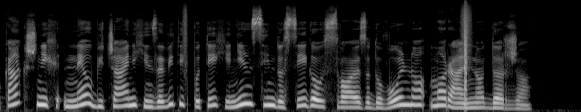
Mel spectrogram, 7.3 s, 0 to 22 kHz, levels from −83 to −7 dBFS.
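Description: Right after "kakšnih neobičajnih in", from 2.27 to 2.35 s, and again from 5.74 to 5.92 s, the speech is hit by a wireless microphone noise hit. The radio link fades, and receiver hiss surges as a brief swish. On a spectrogram each hit shows as a broadband vertical smear, and the waveform shows a noisy burst.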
